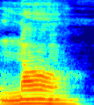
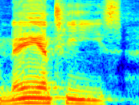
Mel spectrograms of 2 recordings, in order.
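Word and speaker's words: Nantes: with pants correctly said is more like non Edict of nom if you say Nance that's fine as long as you don't say nan T's which sounds super American I said here at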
